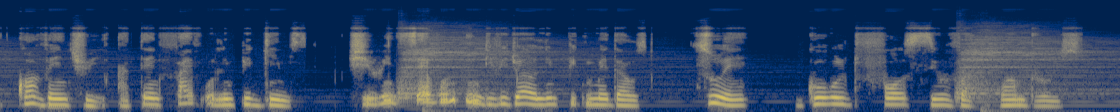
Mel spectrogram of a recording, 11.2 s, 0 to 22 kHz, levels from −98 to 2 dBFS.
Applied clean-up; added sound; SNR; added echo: none; Crash cymbal; 19 dB; none.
